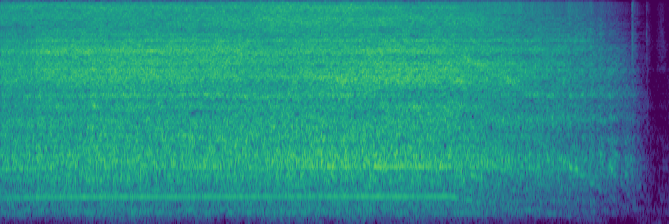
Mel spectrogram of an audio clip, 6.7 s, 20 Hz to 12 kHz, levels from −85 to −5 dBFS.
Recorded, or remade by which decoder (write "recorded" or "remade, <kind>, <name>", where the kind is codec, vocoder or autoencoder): remade, autoencoder, DAC-VAE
